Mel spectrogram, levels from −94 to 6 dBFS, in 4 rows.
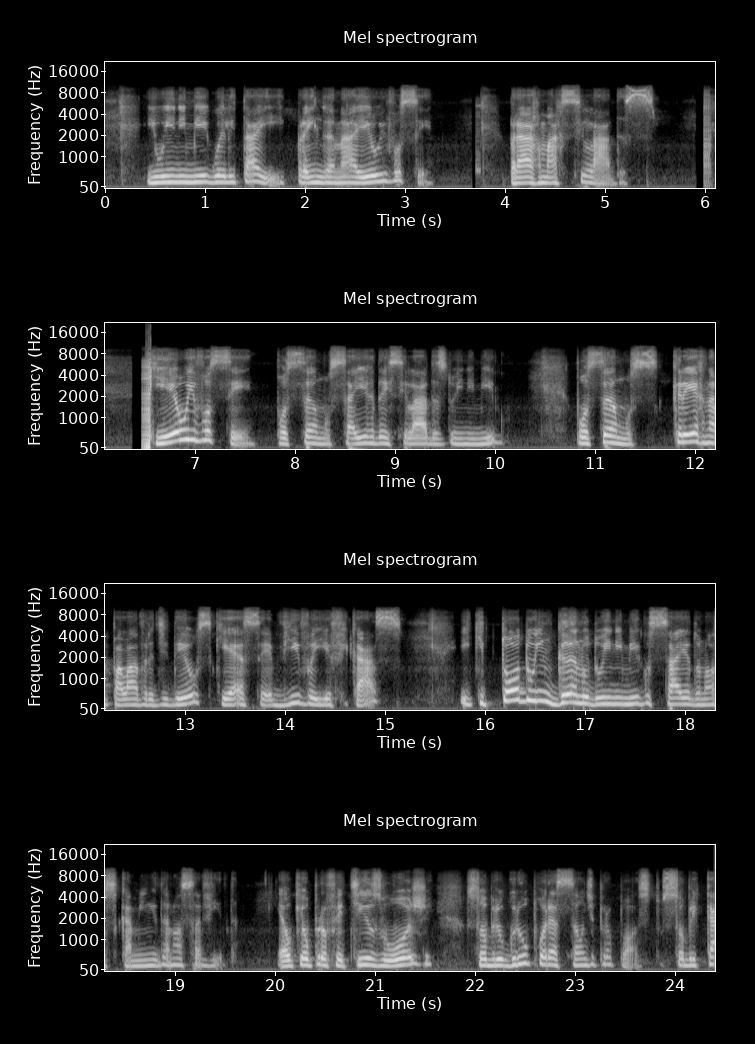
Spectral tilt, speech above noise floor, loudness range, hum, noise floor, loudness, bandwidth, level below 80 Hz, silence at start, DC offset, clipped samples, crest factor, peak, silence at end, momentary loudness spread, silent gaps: -4.5 dB/octave; 25 dB; 4 LU; none; -40 dBFS; -16 LUFS; 10 kHz; -40 dBFS; 0.15 s; under 0.1%; under 0.1%; 16 dB; 0 dBFS; 0 s; 13 LU; none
